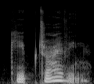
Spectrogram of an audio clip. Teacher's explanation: Pushing P into D of driving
